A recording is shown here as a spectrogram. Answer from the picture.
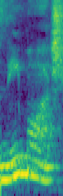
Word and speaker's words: Nyamuoch: and and I don't want people trying to pronounce it because they don't know how to so don't try my name is nimash yes nimashtani that's me if that's all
